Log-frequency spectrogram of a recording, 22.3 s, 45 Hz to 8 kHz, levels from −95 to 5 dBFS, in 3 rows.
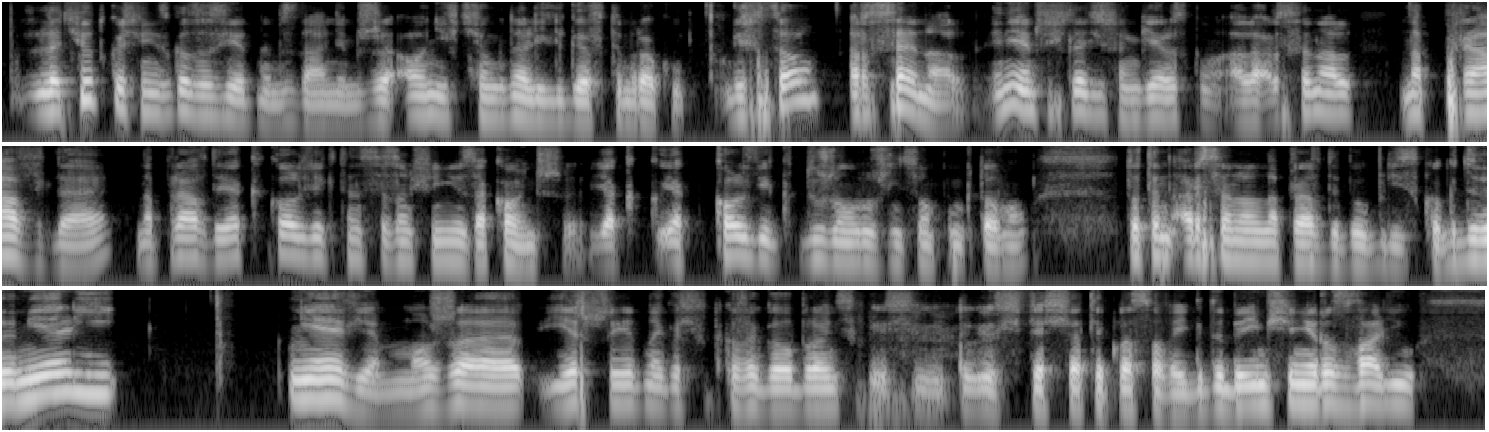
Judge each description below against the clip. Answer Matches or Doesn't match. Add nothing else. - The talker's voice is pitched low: Matches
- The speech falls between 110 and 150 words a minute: Doesn't match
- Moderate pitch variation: Matches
